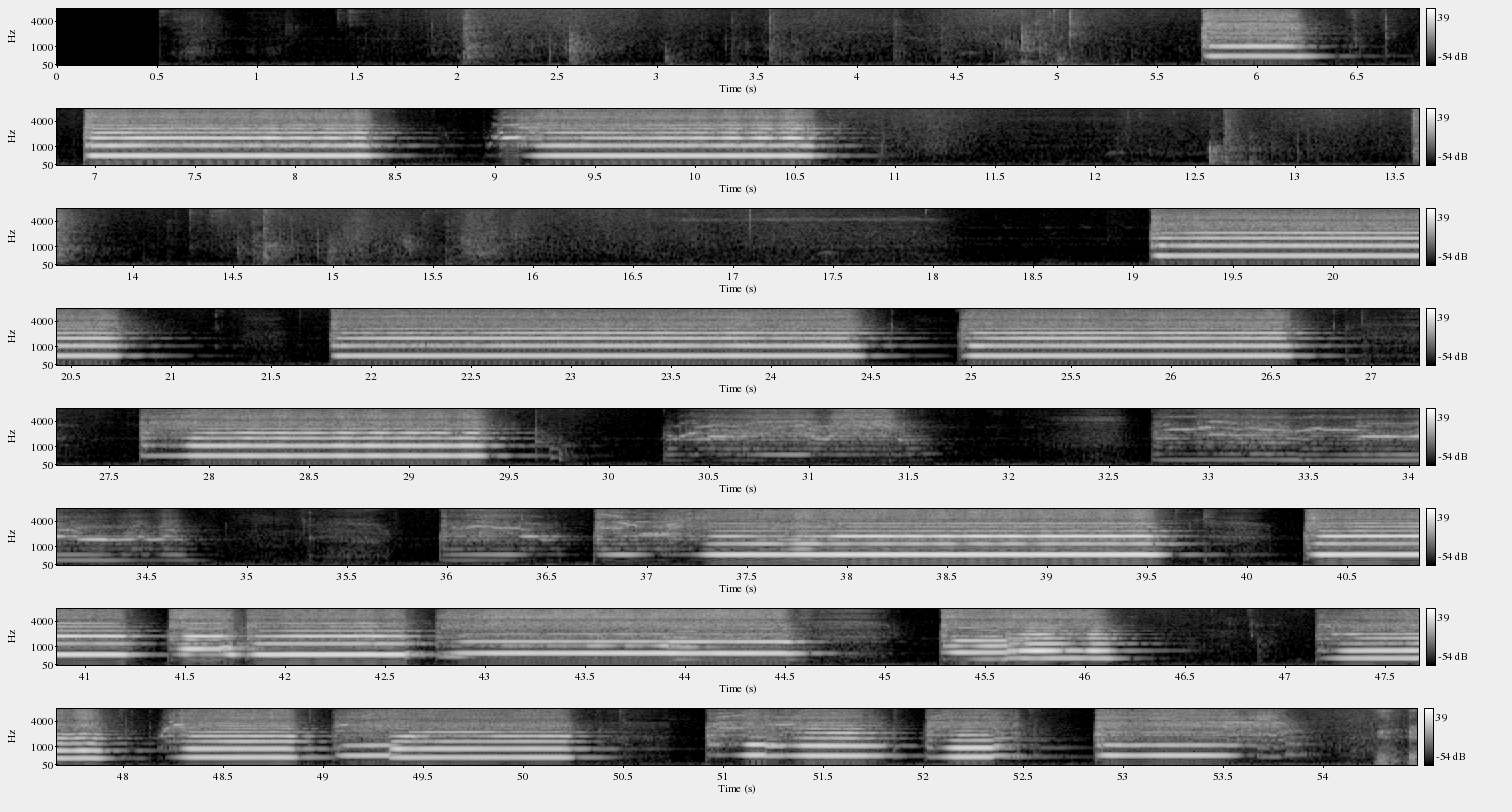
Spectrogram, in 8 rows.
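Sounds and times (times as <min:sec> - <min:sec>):
flute: 0:05.7 - 0:11.0, 0:19.0 - 0:21.2, 0:21.8 - 0:27.0, 0:27.6 - 0:31.7, 0:32.6 - 0:34.9, 0:36.0 - 0:46.5, 0:47.2 - 0:54.0.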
